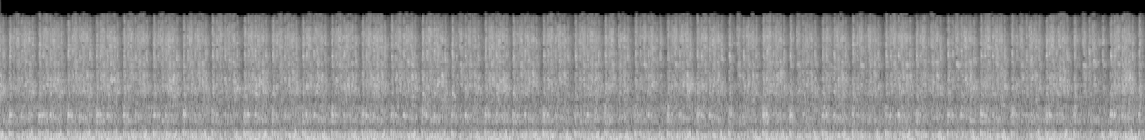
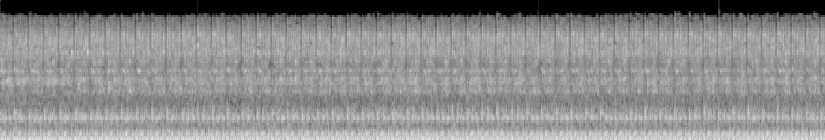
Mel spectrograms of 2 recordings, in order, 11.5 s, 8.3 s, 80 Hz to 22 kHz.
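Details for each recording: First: 1979 Ford F150 cold start at 15°F with choke out: loud fast, slightly uneven idle that won't settle, needs a little gas, sounds better after. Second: 1979 Ford F150, carbureted, cold start at 15°F on a January night with choke pulled and a little gas: heavy, even low pulse at a steady cold idle with no stumbling or missed beats; now running cleanly.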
